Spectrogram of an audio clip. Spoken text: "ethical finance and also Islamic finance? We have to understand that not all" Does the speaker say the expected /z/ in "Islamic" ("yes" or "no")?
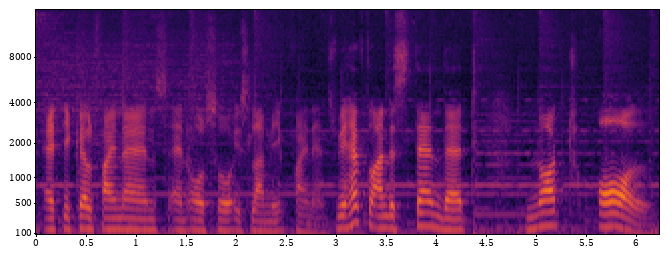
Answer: no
